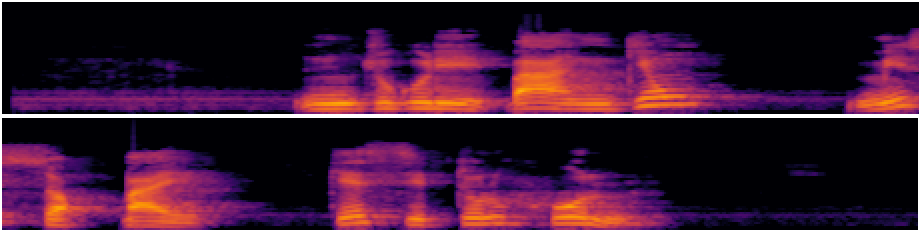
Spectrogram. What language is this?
Mbum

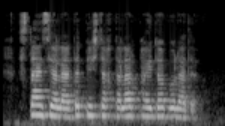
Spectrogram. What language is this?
Uzbek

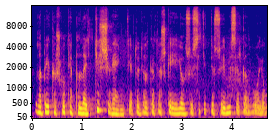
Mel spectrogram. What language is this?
Lithuanian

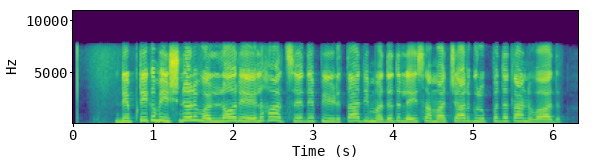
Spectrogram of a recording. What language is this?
Punjabi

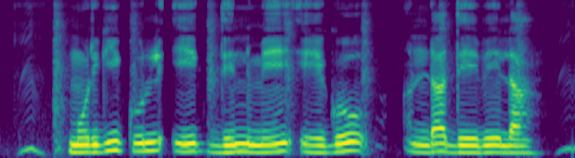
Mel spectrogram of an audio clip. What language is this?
Bhojpuri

